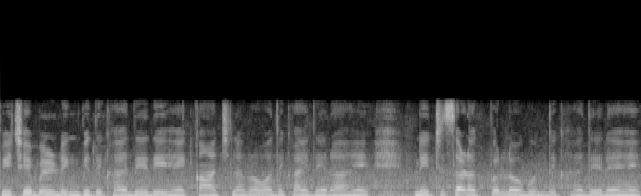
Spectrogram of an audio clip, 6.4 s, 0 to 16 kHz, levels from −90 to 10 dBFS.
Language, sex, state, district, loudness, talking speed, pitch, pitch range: Hindi, female, Bihar, East Champaran, -16 LUFS, 225 wpm, 205 Hz, 200-210 Hz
